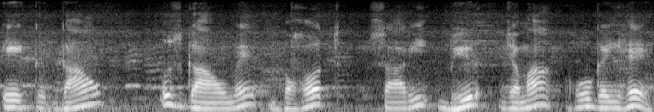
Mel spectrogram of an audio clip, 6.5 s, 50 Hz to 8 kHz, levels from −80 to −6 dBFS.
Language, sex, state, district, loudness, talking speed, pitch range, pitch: Hindi, male, Madhya Pradesh, Dhar, -17 LUFS, 110 wpm, 120-160 Hz, 135 Hz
